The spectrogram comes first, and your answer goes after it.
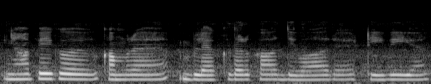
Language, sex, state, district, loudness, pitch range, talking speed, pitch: Hindi, female, Haryana, Jhajjar, -17 LUFS, 220-240 Hz, 165 wpm, 225 Hz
